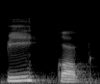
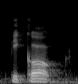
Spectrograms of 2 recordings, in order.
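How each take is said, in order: First: peacock broken into two drawn-out beats, pee... cock; split into syllables. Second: Said in the usual way. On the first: Shown as a demonstration. Teacher breaking the word for pupils, syllable by syllable. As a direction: say peacock slowly, a pause between pee and cock. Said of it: "दो part में तोड़ दिया". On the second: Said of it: "peacock को हमने दो part में".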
